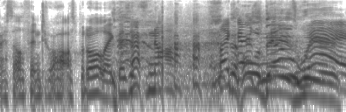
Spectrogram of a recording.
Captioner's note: laughter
